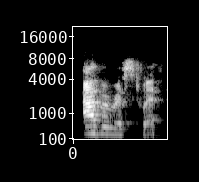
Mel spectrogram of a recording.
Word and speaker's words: Aberystwyth: to say is um imagine the band abba and then wrist swift aberystwyth that's the easiest way to pronounce it we are a coastal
